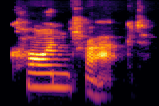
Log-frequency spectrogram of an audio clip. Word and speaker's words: contract: Okay, So notice that the stress is placed on the first part of the word.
